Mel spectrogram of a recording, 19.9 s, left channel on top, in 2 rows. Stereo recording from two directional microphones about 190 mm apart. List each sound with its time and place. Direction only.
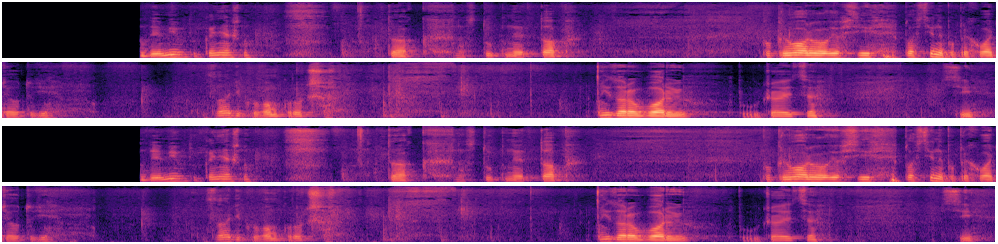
1.5 s speech: 10° left (ahead or behind)
11.9 s speech: centre (ahead or behind)
13.9 s music: centre (ahead or behind)
15.9 s speech: centre (ahead or behind)
17.6 s a sound: centre (ahead or behind)
19.3 s speech: centre (ahead or behind)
